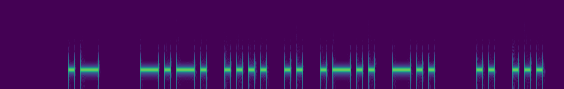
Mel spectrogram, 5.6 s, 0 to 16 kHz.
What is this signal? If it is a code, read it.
Morse code, heard as a keyed tone, about 20 wpm, 700 Hz. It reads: A CHILD IS
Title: Sentences from Top 1400 Words 20wpm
